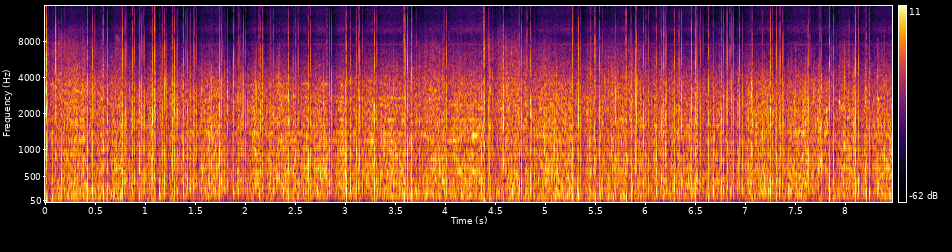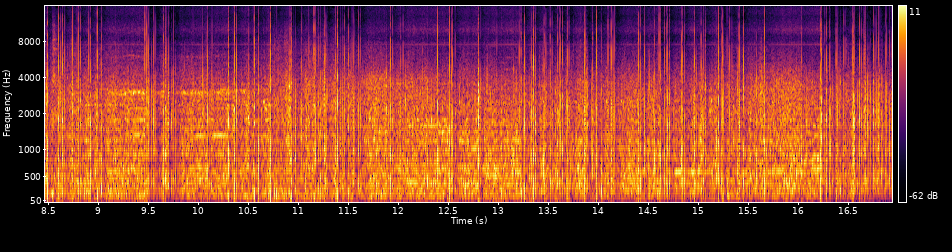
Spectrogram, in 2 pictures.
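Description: Fireworks display: aerial shells bursting over the water, with dense continuous crackling.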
